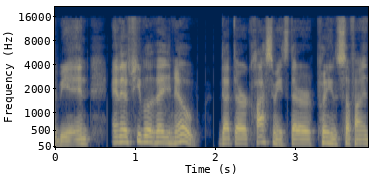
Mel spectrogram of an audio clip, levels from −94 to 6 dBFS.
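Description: Running under the speech from start to finish there's Wi-Fi interference: a nearby radio's beacon, firing every 102.4 ms, gets rectified by the audio circuit, so you hear a steady tick just under ten times a second, sitting roughly 40 dB below the speech.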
